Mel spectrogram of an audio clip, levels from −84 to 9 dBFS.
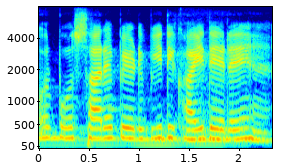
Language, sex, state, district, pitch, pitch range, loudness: Hindi, female, Uttar Pradesh, Saharanpur, 215 Hz, 205-220 Hz, -17 LUFS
